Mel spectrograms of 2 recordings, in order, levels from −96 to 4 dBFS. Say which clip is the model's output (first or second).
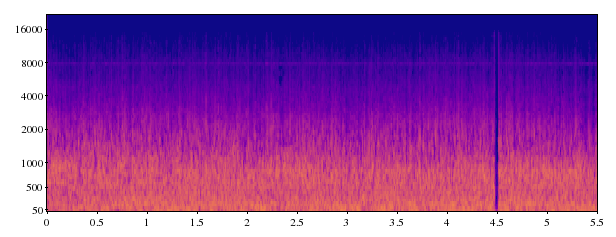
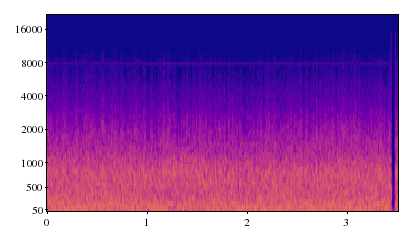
first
